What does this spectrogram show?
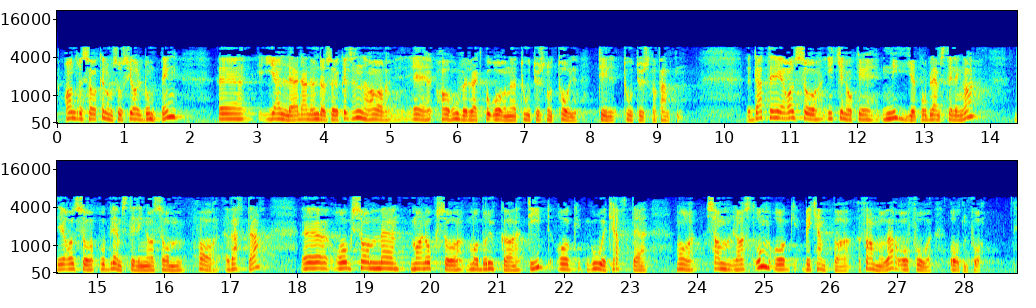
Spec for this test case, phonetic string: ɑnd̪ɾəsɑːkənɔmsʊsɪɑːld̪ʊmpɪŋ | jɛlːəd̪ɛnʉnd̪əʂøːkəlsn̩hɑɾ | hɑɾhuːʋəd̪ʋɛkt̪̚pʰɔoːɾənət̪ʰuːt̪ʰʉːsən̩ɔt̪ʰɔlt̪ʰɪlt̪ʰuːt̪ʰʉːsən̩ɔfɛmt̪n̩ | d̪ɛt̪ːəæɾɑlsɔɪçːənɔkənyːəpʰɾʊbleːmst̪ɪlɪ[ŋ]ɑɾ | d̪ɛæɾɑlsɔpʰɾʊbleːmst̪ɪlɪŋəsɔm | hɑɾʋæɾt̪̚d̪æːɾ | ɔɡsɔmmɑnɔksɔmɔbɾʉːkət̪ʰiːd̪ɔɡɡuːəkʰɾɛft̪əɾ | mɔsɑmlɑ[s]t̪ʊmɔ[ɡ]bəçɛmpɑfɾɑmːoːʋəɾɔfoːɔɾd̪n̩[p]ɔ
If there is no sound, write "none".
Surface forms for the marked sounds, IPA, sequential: ŋ, s, ɡ, pʰ

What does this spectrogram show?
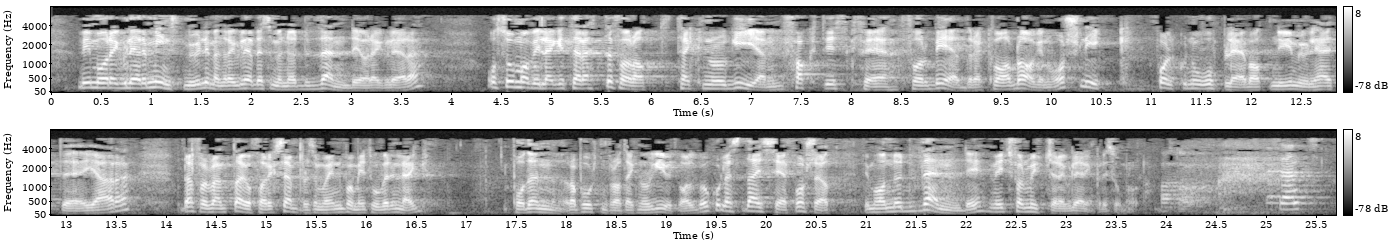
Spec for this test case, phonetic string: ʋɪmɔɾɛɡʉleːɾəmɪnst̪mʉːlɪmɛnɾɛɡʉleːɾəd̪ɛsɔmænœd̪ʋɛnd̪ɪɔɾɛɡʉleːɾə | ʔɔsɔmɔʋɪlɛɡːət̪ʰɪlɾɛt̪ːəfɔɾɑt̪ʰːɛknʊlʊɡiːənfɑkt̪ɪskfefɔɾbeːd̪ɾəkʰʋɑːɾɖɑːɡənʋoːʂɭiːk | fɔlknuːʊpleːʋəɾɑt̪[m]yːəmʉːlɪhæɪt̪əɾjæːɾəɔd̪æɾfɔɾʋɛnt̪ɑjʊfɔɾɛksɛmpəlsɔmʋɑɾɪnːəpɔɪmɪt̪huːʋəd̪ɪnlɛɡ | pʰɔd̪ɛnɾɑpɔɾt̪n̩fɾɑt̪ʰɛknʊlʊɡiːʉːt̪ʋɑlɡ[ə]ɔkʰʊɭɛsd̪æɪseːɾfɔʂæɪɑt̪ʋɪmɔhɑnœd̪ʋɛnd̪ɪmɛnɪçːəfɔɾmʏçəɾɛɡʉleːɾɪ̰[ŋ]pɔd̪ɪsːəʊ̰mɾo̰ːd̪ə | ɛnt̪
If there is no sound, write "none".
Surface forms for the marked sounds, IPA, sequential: n, ə, ŋ

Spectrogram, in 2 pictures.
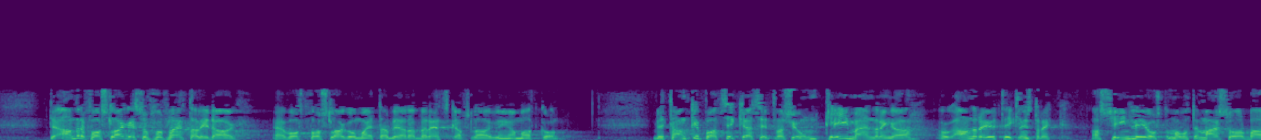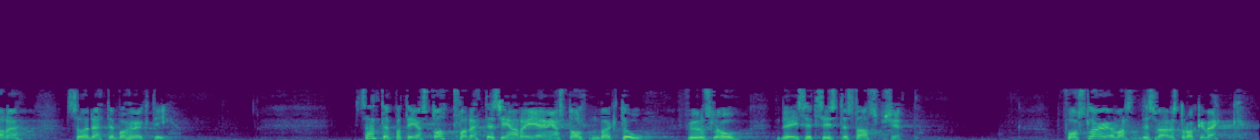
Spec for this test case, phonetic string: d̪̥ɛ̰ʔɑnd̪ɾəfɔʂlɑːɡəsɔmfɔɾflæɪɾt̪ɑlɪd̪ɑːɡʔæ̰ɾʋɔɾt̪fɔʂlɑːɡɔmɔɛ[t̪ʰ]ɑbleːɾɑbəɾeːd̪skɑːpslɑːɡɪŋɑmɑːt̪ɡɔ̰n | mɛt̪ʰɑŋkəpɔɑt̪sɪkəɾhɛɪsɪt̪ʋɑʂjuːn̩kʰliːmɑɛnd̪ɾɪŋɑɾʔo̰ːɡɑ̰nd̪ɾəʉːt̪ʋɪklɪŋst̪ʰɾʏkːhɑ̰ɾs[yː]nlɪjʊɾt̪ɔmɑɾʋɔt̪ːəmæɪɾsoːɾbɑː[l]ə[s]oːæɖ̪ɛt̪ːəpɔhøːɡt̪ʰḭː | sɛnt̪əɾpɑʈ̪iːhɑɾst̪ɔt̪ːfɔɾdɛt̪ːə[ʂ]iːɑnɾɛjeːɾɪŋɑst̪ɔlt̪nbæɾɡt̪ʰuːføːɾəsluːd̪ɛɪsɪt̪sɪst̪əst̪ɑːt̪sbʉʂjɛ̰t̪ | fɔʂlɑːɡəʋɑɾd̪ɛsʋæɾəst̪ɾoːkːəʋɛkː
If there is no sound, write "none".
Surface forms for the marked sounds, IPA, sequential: t̪, yː, ɾ, s, s

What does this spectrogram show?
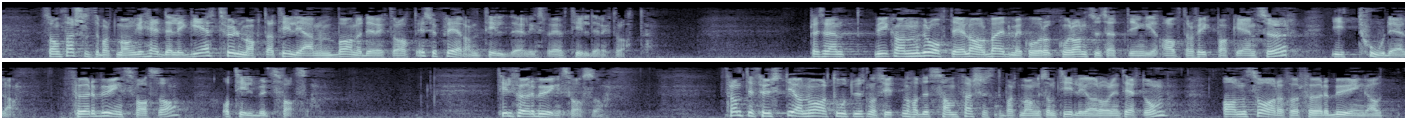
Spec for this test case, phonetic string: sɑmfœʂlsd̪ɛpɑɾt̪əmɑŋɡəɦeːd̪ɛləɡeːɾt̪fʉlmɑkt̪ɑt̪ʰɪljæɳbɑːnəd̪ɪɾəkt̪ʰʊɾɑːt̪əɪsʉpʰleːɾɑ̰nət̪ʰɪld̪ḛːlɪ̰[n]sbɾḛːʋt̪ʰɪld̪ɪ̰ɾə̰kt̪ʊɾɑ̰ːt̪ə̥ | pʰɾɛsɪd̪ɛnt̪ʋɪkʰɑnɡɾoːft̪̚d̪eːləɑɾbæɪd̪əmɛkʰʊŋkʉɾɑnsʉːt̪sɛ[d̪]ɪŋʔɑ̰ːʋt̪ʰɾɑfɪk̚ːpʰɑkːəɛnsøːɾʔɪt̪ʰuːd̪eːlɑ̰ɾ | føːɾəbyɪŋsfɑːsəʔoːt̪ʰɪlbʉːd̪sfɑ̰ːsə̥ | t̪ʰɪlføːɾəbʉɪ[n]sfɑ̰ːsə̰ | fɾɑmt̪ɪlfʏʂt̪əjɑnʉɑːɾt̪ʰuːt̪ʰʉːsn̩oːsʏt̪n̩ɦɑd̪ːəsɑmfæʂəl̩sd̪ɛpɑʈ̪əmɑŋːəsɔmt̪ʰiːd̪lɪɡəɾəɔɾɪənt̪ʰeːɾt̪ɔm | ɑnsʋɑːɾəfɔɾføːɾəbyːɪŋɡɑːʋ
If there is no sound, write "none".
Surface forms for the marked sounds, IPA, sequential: ŋ, t̪, ŋ

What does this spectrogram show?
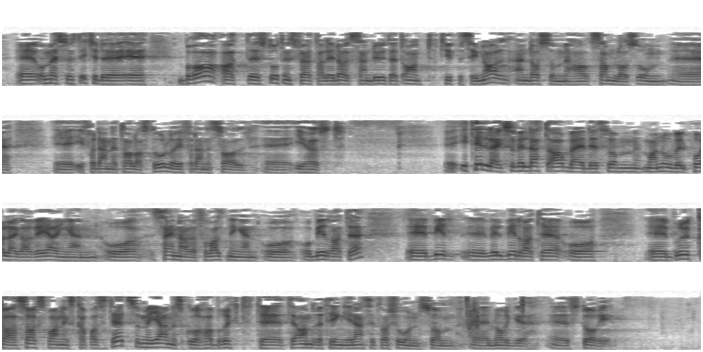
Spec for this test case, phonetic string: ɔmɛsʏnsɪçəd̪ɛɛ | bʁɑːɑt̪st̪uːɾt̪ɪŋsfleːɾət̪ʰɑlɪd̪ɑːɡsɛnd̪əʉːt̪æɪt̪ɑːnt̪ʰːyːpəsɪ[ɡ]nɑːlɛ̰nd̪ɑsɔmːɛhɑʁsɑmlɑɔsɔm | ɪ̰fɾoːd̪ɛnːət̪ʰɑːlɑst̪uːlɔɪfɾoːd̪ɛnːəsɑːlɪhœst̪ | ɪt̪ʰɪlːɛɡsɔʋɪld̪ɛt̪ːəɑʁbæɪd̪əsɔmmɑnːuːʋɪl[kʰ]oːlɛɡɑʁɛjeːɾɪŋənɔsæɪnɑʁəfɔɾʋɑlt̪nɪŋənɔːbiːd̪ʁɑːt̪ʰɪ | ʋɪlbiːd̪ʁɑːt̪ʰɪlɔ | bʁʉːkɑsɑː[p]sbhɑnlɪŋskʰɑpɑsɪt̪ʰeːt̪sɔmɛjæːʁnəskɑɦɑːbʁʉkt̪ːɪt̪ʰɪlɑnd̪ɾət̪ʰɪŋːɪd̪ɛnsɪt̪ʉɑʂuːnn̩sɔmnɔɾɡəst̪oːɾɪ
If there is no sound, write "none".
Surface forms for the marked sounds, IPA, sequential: ŋ, pʰ, k

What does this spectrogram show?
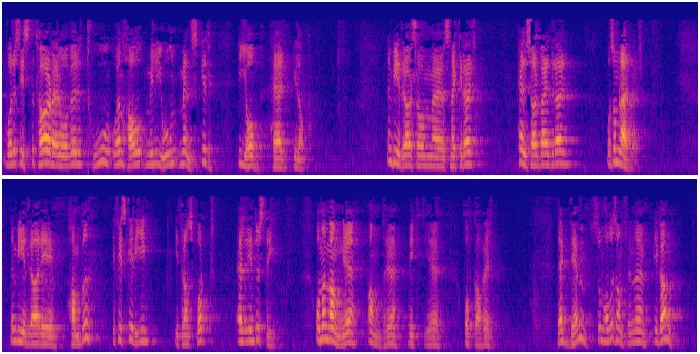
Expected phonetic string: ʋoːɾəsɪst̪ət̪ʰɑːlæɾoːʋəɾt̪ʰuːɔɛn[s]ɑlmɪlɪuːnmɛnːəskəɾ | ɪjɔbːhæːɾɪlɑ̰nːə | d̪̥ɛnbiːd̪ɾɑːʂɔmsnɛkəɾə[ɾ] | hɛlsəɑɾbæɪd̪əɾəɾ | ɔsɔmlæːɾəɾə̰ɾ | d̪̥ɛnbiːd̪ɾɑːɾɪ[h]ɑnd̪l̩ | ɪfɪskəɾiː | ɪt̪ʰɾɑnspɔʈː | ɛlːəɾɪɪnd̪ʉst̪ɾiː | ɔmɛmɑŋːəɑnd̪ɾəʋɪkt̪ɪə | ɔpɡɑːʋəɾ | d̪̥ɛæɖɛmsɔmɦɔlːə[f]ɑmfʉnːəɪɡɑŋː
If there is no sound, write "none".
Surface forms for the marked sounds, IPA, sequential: h, ɾ, h, ʂ

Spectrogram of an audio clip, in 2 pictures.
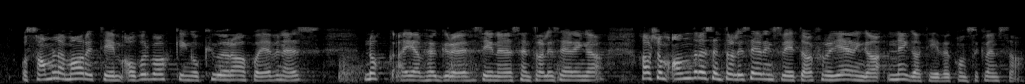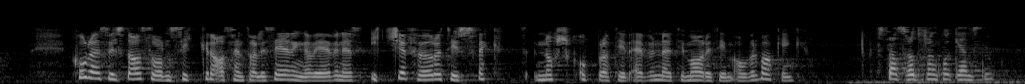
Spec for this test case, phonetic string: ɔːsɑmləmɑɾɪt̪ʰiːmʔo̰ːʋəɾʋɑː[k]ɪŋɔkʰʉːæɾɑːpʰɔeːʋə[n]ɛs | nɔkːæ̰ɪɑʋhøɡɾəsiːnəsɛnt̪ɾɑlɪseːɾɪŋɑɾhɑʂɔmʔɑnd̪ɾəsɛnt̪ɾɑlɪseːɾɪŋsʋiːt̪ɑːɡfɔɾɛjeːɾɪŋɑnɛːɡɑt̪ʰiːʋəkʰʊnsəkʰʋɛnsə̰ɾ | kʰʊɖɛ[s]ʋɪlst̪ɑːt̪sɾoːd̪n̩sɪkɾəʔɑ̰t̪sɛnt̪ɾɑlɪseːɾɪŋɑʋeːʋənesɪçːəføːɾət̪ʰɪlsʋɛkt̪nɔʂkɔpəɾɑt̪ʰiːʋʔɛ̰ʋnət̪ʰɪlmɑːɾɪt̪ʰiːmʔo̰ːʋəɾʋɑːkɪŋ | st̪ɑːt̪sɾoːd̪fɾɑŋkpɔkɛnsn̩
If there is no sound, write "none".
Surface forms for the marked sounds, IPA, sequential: k, n, s

